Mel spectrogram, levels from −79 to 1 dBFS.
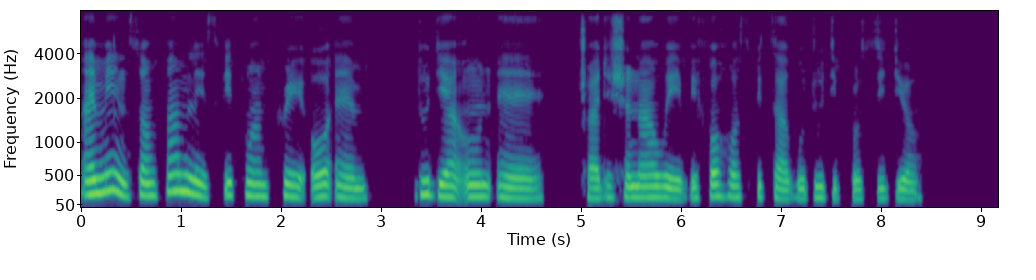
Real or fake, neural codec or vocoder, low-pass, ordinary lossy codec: real; none; none; none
